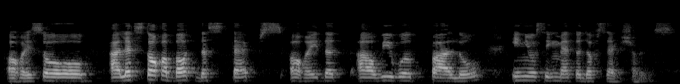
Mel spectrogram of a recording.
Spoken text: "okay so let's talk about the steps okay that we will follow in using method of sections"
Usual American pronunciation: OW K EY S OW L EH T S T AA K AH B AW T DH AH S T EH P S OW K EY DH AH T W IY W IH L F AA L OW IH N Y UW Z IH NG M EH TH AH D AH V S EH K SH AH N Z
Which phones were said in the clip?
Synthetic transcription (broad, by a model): OW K EY S OW L EH T S T AA K AH B AW T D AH S T EH P S OW K EY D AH T W IY W IH L F AA L OW IH N Y UW S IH NG M EH T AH D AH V S EH K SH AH N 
